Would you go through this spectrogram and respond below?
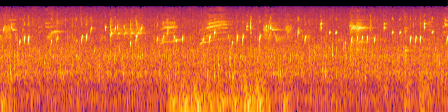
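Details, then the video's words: Goldfinch song: fast, high twittering of short tinkling notes and buzzy slurred phrases, dense and continuous, with a faint low rumble in the middle. "Vocal virtuoso: activating enhancing your goldfinch songbird prowess"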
